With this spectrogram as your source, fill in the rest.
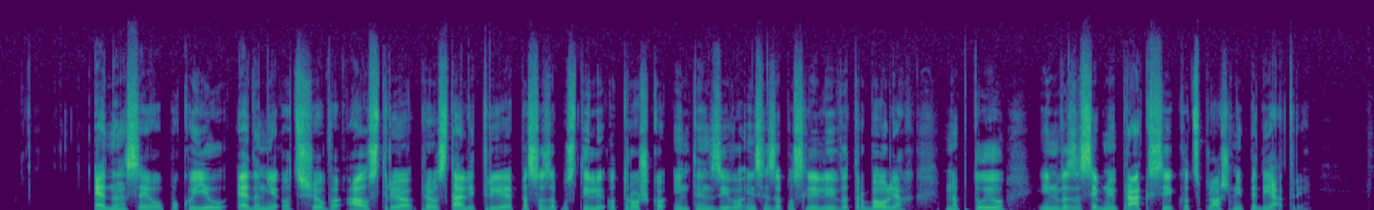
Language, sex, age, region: Slovenian, male, 18-29, Central Slovenia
